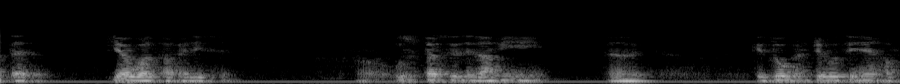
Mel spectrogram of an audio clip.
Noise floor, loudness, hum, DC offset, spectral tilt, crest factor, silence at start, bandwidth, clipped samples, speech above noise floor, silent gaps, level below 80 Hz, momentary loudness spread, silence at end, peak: -50 dBFS; -30 LUFS; none; under 0.1%; -9 dB/octave; 18 dB; 0 s; 4 kHz; under 0.1%; 21 dB; none; -58 dBFS; 25 LU; 0 s; -12 dBFS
